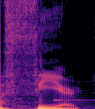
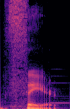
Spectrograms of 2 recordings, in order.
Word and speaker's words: fear: 当然了，那在保持信仰的时候呢，需要 drop the fear，就是我们所说的放下自己的恐惧。各位对这个单词的发音要特别注意一下，就是 fear，f e a r，fear，千万不要把它读成 fear，不然就变成了另外一个词汇。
